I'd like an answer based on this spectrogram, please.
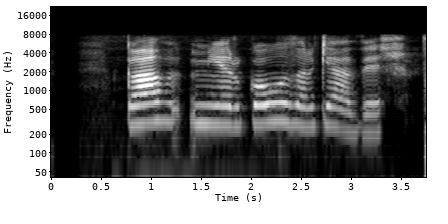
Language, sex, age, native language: Icelandic, female, 7, Icelandic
